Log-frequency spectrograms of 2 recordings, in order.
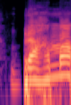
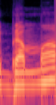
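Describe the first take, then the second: First: ब्रह्मा said with h sounded before m; correct form "brahma". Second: ब्रह्मा said "bramma", with no h; wrong form "bramma". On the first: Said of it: "ब्रह्मा होता है". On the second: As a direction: drop the h and hold the m in ब्रह्मा. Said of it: "ना कि ब्रह्मा होता है". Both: Shown as a demonstration.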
